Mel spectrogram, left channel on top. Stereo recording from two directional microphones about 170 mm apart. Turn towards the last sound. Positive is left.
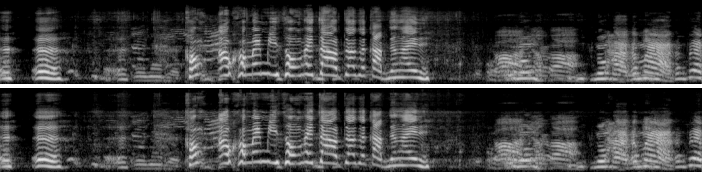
turn(degrees=40)  # may be behind; listen again after turning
